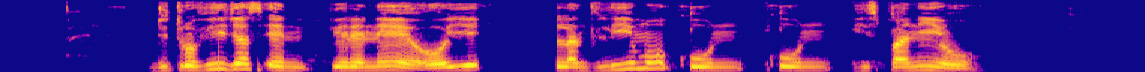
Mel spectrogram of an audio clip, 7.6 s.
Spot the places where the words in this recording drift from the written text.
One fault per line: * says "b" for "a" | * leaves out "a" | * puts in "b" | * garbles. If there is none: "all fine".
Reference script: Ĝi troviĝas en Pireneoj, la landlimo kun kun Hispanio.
all fine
